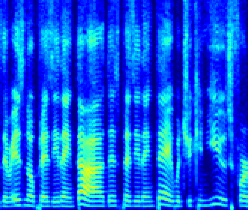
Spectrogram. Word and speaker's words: presidente: Okay, presidente with an E at the end. That's how it's pronounced. It's presidente. but she has called herself presidenta, like making it like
